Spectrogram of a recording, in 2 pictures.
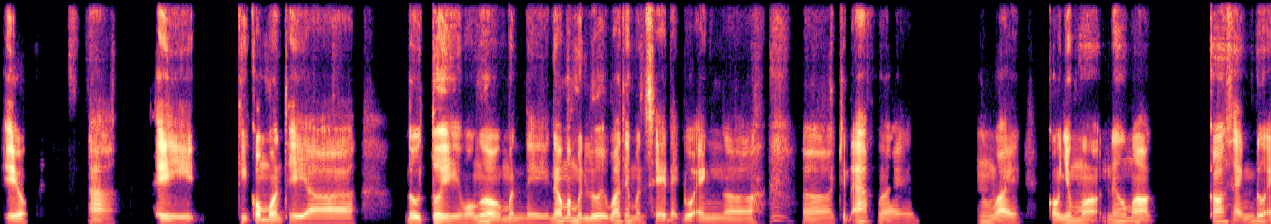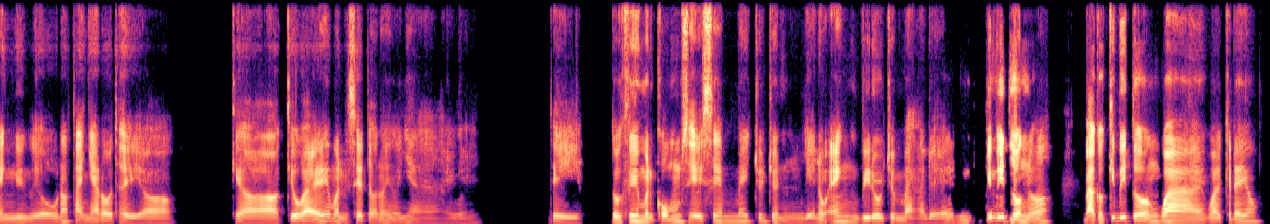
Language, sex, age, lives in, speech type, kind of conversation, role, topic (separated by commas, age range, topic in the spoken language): Vietnamese, male, 18-19, Vietnam, conversation, unstructured, none, Bạn có thói quen nấu ăn ở nhà không?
